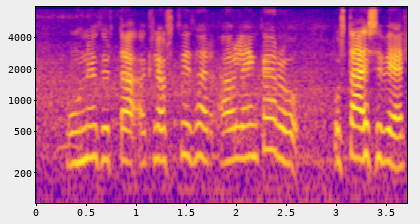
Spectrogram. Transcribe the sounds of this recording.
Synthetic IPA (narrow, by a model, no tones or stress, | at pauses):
ɔɣhunɛθʏɾ̥t̪aakʰlawst̪vɪðθaɾavlejiŋkaɾɔɣː | ɣst̪aːðɛsɪvɛːl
